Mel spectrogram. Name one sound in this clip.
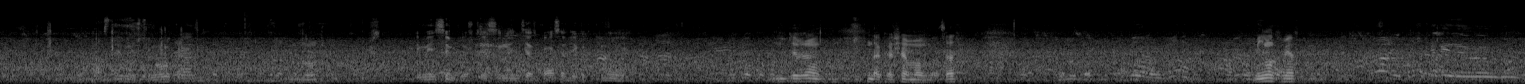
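Young men call out to each other from a distance outdoors.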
